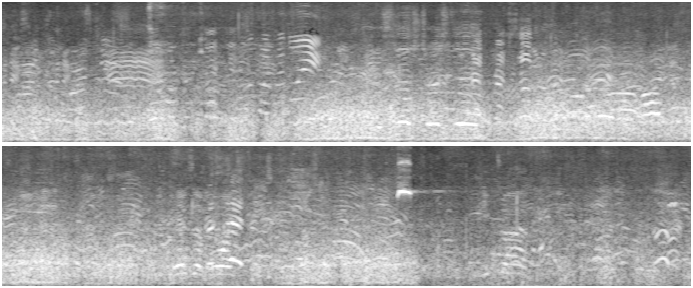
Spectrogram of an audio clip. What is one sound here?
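A crowd of spectators chatters and calls out at a distance.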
